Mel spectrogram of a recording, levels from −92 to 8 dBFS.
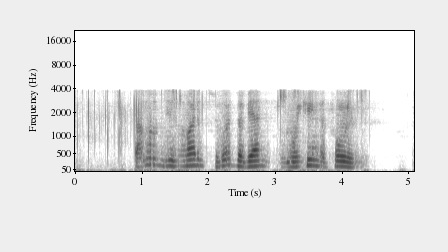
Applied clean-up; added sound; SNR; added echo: neural separator model SepFormer WHAMR!.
